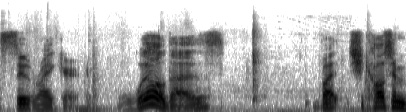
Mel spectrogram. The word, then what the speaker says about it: Will: I thought she just learned the line as Bill, not Will.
